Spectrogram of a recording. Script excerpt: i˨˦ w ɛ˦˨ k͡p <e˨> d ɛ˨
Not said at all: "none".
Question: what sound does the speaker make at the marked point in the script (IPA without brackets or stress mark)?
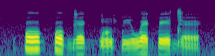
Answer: e˧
